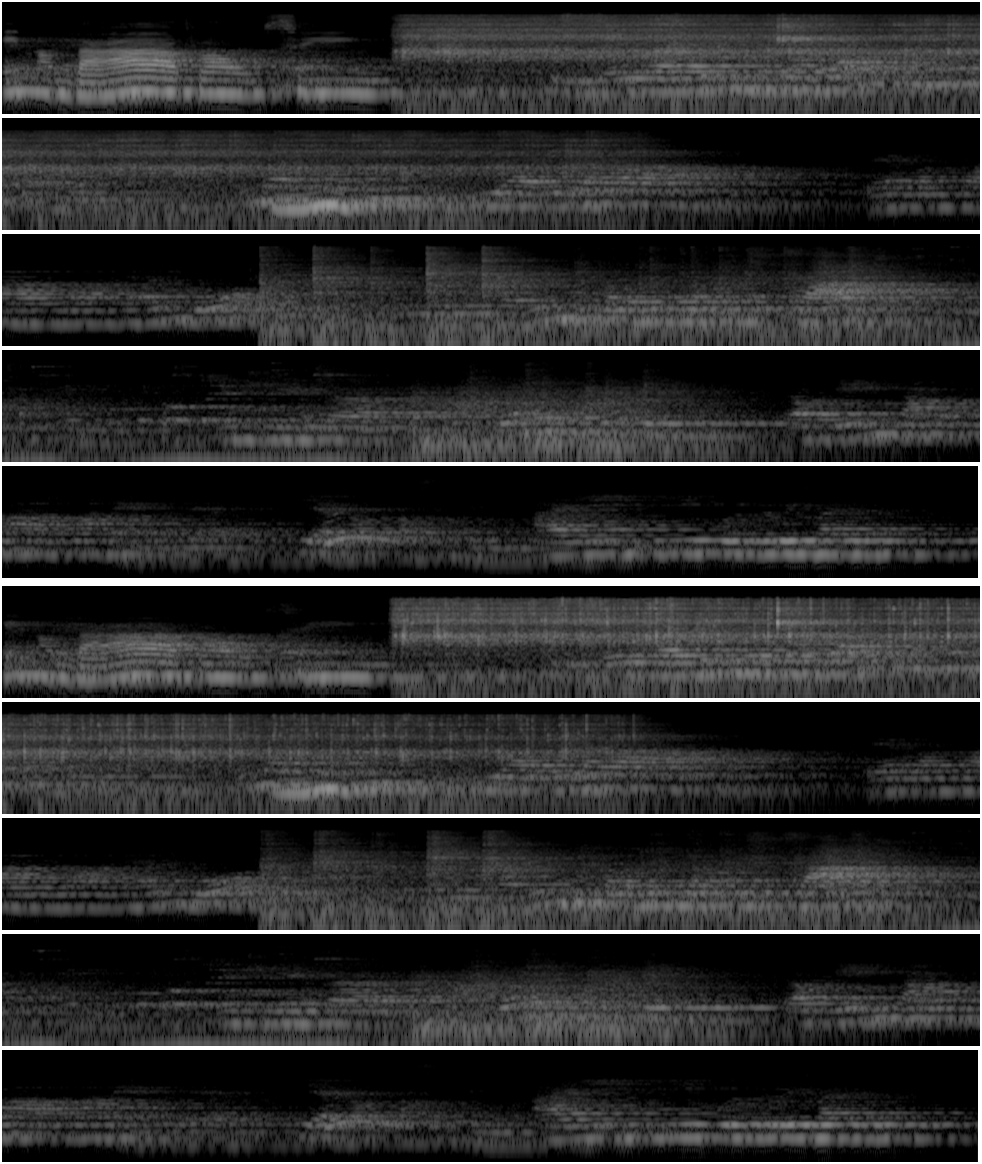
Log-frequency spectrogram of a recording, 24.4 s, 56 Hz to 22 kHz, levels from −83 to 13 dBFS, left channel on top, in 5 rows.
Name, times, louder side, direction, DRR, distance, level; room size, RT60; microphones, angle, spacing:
voice 1, 0.0-2.0 6.2-6.6 21.2-21.5, left 4 dB, 40° left, 12 dB, 0.4 m, -42 dB
voice 2, 1.3-1.6 2.7-5.4 6.0-8.6 9.2-11.1 11.4-15.3 15.7-18.0 18.6-20.8 21.0-23.9, equal, 5° left, -8 dB, 1.9 m, -49 dB
sound 1, 1.9-8.1, right 5 dB, 60° right, 0.9 m, -42 dB
sound 2, 11.0-17.9, left 1 dB, 60° left, 2.7 m, -53 dB
9.3 x 5.4 x 6.9 m, 2.3 s
head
